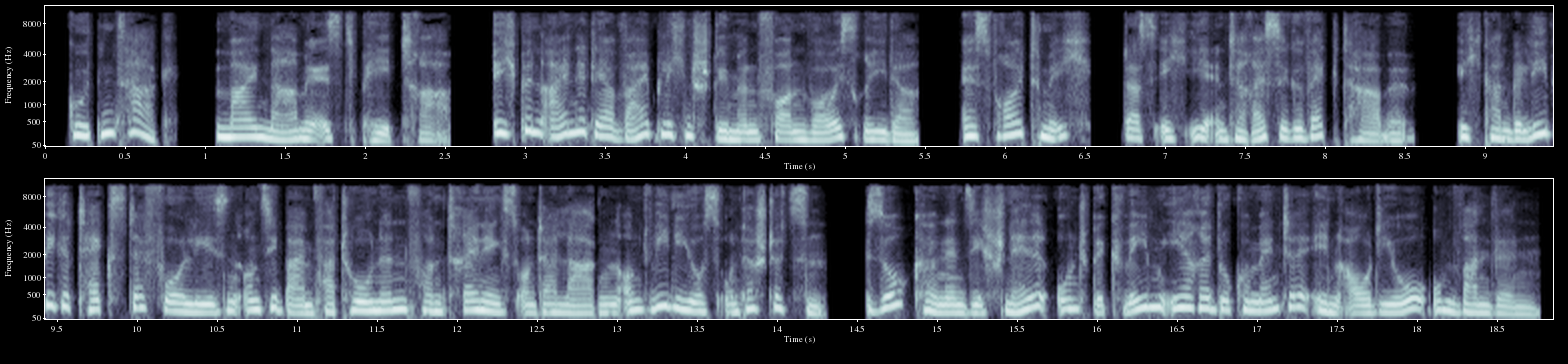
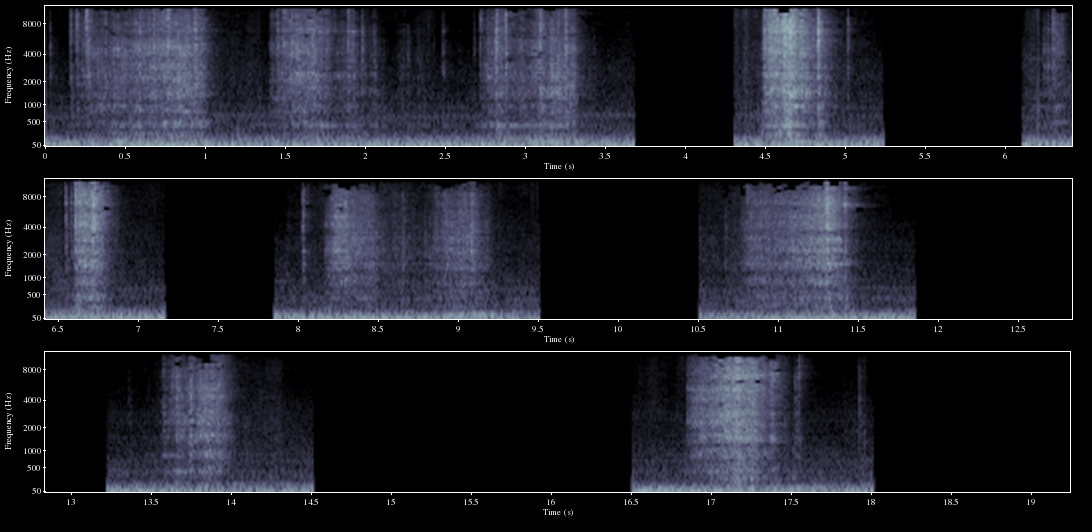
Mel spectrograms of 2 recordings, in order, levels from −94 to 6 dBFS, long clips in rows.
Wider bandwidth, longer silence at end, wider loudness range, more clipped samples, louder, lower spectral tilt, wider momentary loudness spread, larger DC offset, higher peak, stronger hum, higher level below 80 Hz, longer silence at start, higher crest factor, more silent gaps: about the same, 10.5 kHz vs 11.5 kHz; second, 0.1 s vs 1.25 s; second, 2 LU vs 15 LU; neither; first, -14 LUFS vs -31 LUFS; first, -6.5 dB/octave vs -0.5 dB/octave; second, 6 LU vs 23 LU; neither; first, 0 dBFS vs -4 dBFS; neither; second, -50 dBFS vs -44 dBFS; first, 0.15 s vs 0 s; second, 12 dB vs 32 dB; second, 0.84-1.06 s, 2.53-2.78 s, 5.46-5.70 s, 6.54-6.72 s, 8.57-8.81 s, 14.32-14.54 s vs 3.70-4.30 s, 5.25-6.09 s, 7.18-7.84 s, 9.52-10.49 s, 11.86-13.21 s, 14.52-16.49 s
